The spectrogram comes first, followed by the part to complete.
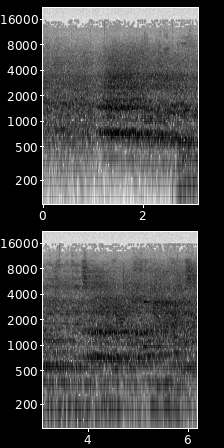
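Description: Football stadium crowd singing a chant together, the massed voices swelling up about a second in and holding long, sustained notes over a background of crowd noise.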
